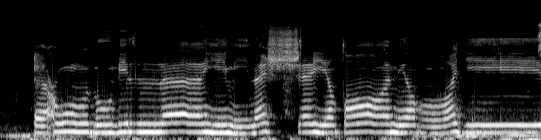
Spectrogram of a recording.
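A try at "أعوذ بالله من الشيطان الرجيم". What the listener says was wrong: Sip, tinggal i-nya jelaskan. Bagian nih. Minasyaitonir rajim. Syaitoni rajim.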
